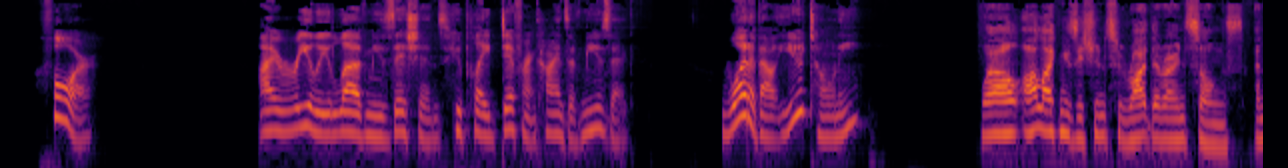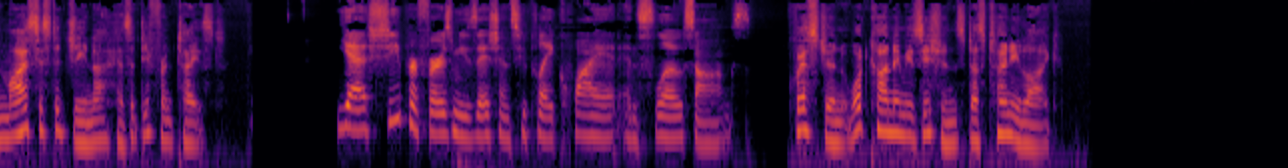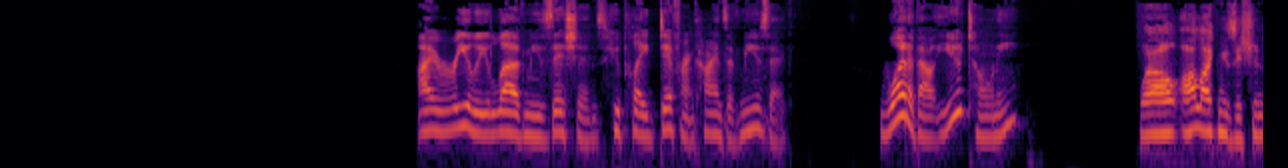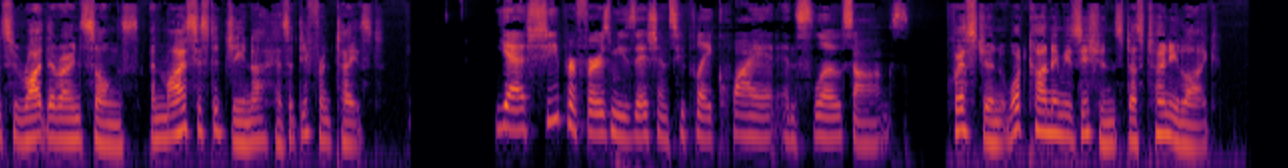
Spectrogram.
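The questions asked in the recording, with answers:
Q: what kind of musicians does Tony like?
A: Musicians who write their own songs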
